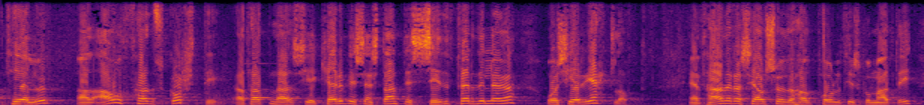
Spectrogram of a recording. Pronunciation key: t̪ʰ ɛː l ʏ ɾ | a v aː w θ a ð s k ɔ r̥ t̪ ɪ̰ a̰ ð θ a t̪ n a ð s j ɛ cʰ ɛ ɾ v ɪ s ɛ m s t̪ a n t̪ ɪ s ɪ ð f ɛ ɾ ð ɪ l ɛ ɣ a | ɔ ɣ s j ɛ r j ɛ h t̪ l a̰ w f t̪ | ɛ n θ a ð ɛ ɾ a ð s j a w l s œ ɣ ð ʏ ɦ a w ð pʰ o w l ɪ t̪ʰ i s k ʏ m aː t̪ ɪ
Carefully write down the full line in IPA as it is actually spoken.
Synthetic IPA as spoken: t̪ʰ ɛː l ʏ ɾ | a ð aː w θ a ð s k ɔ r̥ t̪ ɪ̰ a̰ ð θ a t̪ n a ð s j ɛ cʰ ɛ ɾ v ɪ s ɛ m s t̪ a n t̪ ɪ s ɪ ð f ɛ ɾ ð ɪ l ɛ ɣ a | ɔ ɣ s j ɛ r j ɛ h t̪ l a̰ w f t̪ | ɛ n θ a ð ɛ ɾ a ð s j a w l s œ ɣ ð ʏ ɦ a w ð pʰ o w l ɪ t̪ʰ i s k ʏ m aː t̪ ɪ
